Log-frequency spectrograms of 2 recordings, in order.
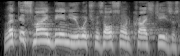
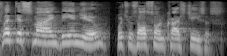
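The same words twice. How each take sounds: First: Second reading louder with weight on "mind"; emphatic reread. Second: Said in the usual way. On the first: Shown as a demonstration. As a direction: hit "mind" hard the second time. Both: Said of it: "It says".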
